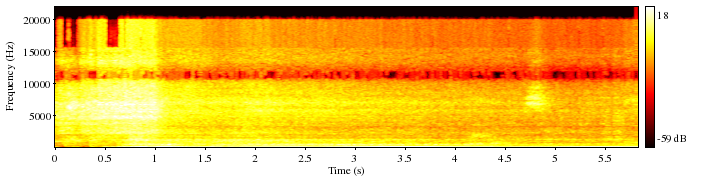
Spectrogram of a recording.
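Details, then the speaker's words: Slingshot, fresh from a spark plug change: engine cranks, catches cleanly and settles into a steady deep idle with light blips; normal start and idle. "All right, we'll see if this thing fires up."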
